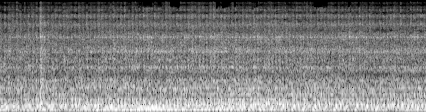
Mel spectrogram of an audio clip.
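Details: Kenmore top-load washer: loud steady rumbling drone with buzzing vibration, caused by a worn clutch; fixed by replacing the clutch.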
